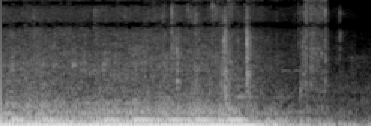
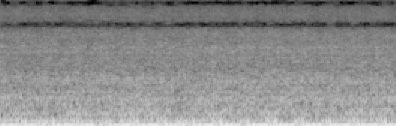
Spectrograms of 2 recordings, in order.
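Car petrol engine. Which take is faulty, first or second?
second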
